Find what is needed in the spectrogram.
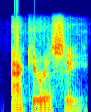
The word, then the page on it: accuracy: American English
